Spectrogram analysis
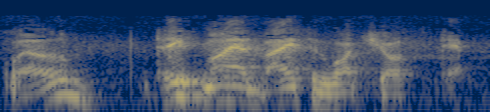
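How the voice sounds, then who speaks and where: A sceptical friend in a vintage radio play. He is wry and blunt, always cautioning, at a middling pitch. The recording is dull and noisy. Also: animated, moderate pace, pushed and bright. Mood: wary, teasing. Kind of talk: 1940s radio acting.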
